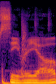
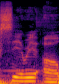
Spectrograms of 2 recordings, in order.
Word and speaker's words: Serie A: And now, another interesting fact to completely blow your mind with the greatness of Serie A back then.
